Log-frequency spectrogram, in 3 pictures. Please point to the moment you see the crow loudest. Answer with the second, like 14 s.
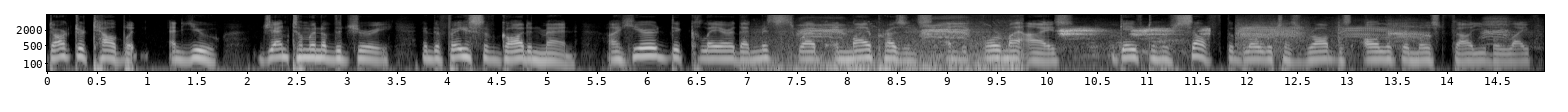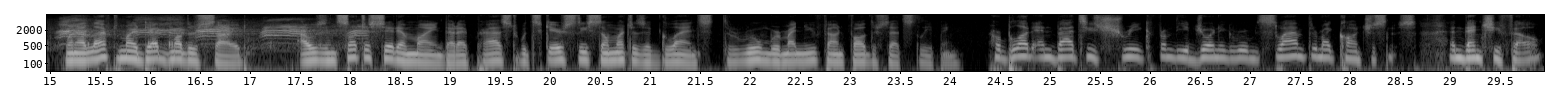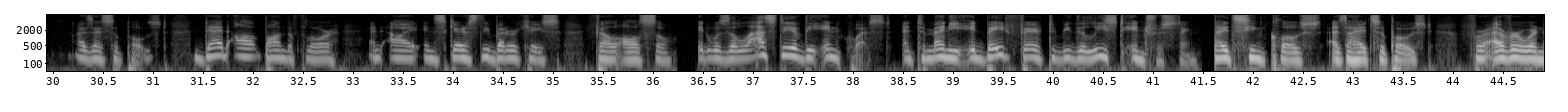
10 s.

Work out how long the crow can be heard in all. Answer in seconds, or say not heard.
11 s.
